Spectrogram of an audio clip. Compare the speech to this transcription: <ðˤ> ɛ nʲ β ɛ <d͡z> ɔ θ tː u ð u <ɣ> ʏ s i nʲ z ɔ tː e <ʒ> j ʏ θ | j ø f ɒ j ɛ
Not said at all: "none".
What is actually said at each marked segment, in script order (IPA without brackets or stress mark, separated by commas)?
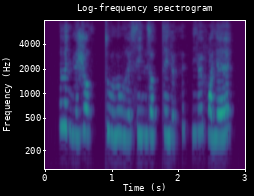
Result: ð, ʒ, ɣ, none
